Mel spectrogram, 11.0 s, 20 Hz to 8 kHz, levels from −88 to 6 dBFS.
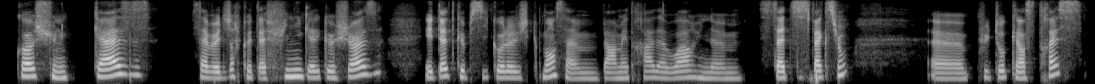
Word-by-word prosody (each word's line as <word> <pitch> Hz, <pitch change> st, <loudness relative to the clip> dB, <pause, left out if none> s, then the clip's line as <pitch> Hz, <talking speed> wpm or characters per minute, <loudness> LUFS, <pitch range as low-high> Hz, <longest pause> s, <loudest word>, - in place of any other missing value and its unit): coches 215 Hz, -1 st, +4 dB
une 175 Hz, -2 st, 0 dB, 0.3 s
case, 250 Hz, +4 st, +5 dB, 0.4 s
ça 185 Hz, -2 st, 0 dB
veut 170 Hz, 0 st, +3 dB
dire 205 Hz, +5 st, -4 dB
que 185 Hz, -, -3 dB
tu 175 Hz, -, -4 dB
as 165 Hz, -, +3 dB
fini 205 Hz, +5 st, 0 dB
quelque 180 Hz, -1 st, -2 dB
chose», 225 Hz, -, +2 dB, 0.5 s
et 175 Hz, -, +4 dB
peut-être 215 Hz, +5 st, +5 dB
que 195 Hz, -, -2 dB
psychologiquement 185 Hz, +3 st, -2 dB
ça 160 Hz, -10 st, -4 dB
me 160 Hz, 0 st, -10 dB
permettra 170 Hz, +3 st, -5 dB
d'avoir 175 Hz, +2 st, -3 dB
une, 175 Hz, -3 st, -7 dB
hem, 160 Hz, 0 st, -9 dB, 0.2 s
satisfaction, 185 Hz, -, +2 dB, 0.8 s
heu, 155 Hz, 0 st, -2 dB
plutôt 185 Hz, 0 st, -4 dB
qu'un 170 Hz, -3 st, +2 dB
stress, 240 Hz, +10 st, -1 dB
180 Hz, 150 wpm, -22 LUFS, 170-210 Hz, 0.8 s, case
